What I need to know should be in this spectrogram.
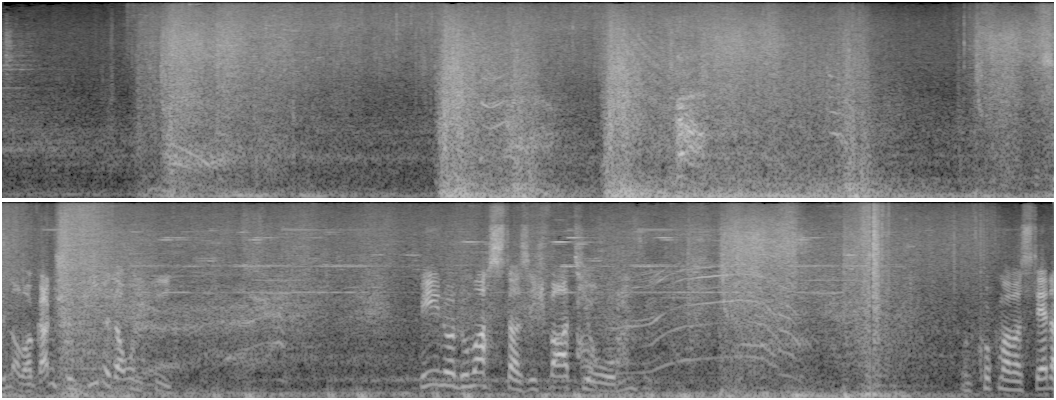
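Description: A fiery blast roars and crackles in bursts.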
